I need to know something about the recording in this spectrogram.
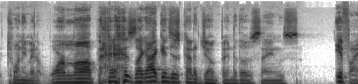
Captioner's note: laughs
